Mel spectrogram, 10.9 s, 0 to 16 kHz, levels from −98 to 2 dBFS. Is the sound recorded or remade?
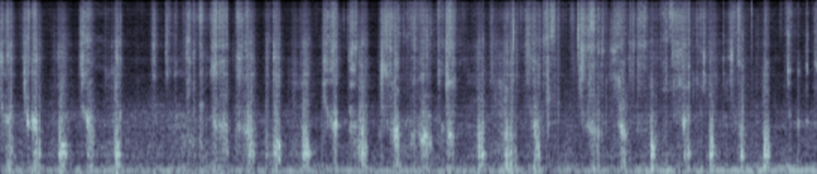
remade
